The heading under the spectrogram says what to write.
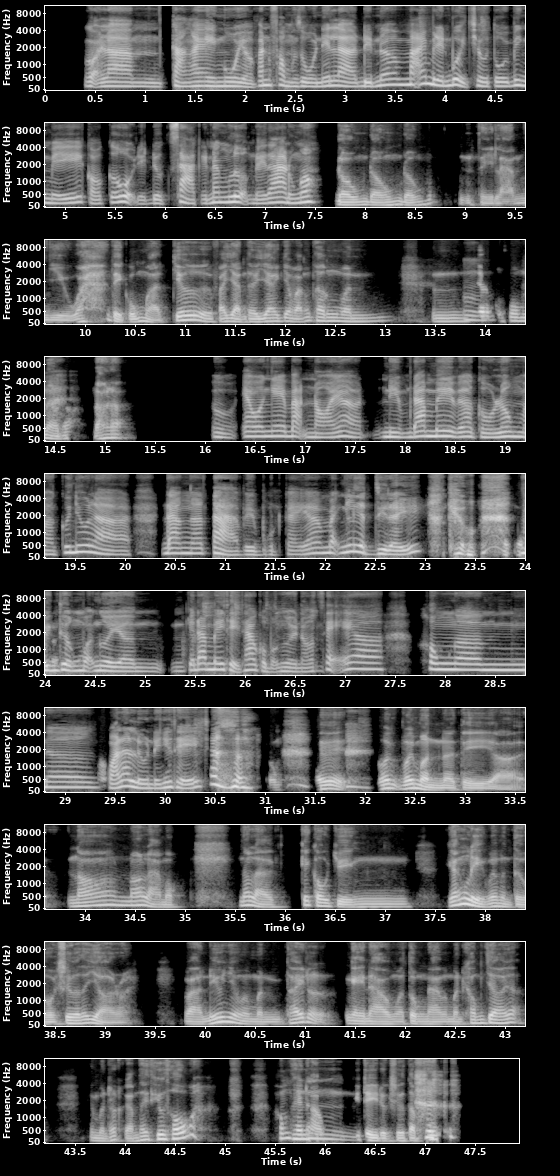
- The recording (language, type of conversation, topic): Vietnamese, podcast, Bạn làm thế nào để sắp xếp thời gian cho sở thích khi lịch trình bận rộn?
- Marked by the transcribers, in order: tapping; laughing while speaking: "quá"; other background noise; laughing while speaking: "Kiểu"; chuckle; unintelligible speech; laughing while speaking: "Chắc là"; unintelligible speech; sniff; chuckle; chuckle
